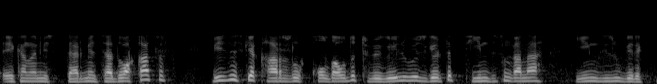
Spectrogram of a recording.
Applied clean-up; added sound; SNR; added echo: neural separator model SepFormer DNS4.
